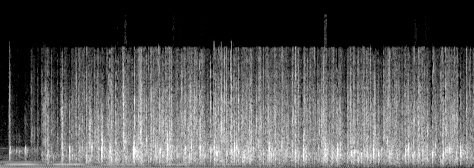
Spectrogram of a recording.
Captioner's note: audience applauds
